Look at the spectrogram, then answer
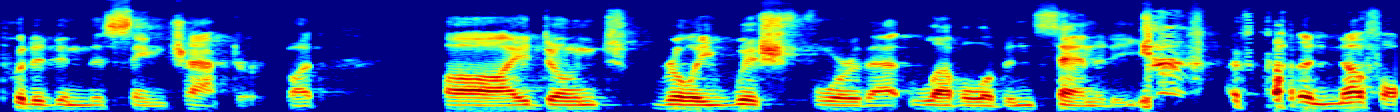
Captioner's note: laughs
